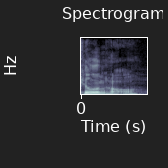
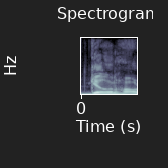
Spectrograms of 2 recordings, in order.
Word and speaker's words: Gyllenhaal: gonna just take that Gyllenhaal right back place it with the soft G like Julie Hall I think it's fun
